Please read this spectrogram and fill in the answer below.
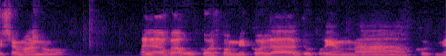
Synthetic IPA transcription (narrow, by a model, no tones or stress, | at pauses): eʃamanu | alavaʁukot̪̚pomiko̞lad̪ovʁimakod̪m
